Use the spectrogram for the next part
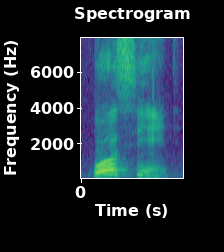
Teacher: o U está sendo pronunciado além da vogal que segue depois do U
